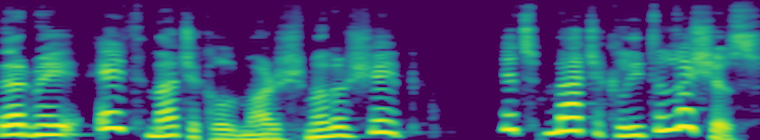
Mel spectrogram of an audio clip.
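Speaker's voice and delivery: very high-pitched, sing-song, swooping, bouncy cartoon sprite voice. Asked about the old Lucky Charms Leprechaun gig, high-pitched Lucky Charms Leprechaun voice. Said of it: "See if I can find that high-pitched thing".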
